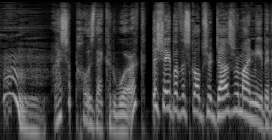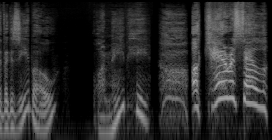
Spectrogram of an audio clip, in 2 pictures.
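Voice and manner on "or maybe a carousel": gasp, then a slow, delighted reveal; light up at the idea; sudden idea. Acted.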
